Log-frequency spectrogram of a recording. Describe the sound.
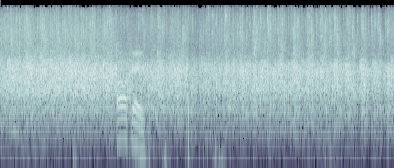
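Sustained audience applause fills the whole stretch, a dense, steady wash of clapping from a crowd, with a brief spoken word heard faintly through it.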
